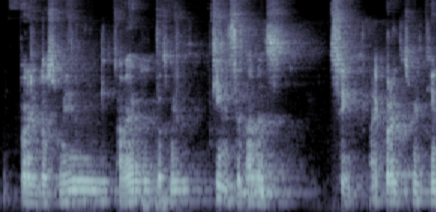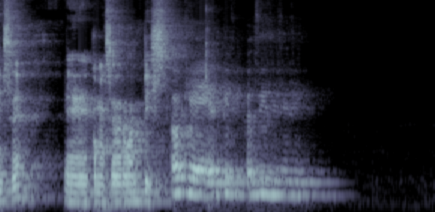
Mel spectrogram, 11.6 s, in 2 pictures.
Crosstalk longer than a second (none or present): none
